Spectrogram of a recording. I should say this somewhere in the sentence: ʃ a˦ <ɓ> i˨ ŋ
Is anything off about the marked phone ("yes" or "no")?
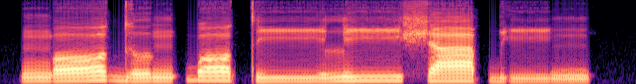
no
